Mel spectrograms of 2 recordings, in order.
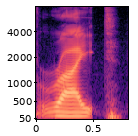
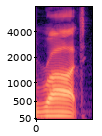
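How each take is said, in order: First: It is said with a standard diphthong. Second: It is said with a Southern flat vowel.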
